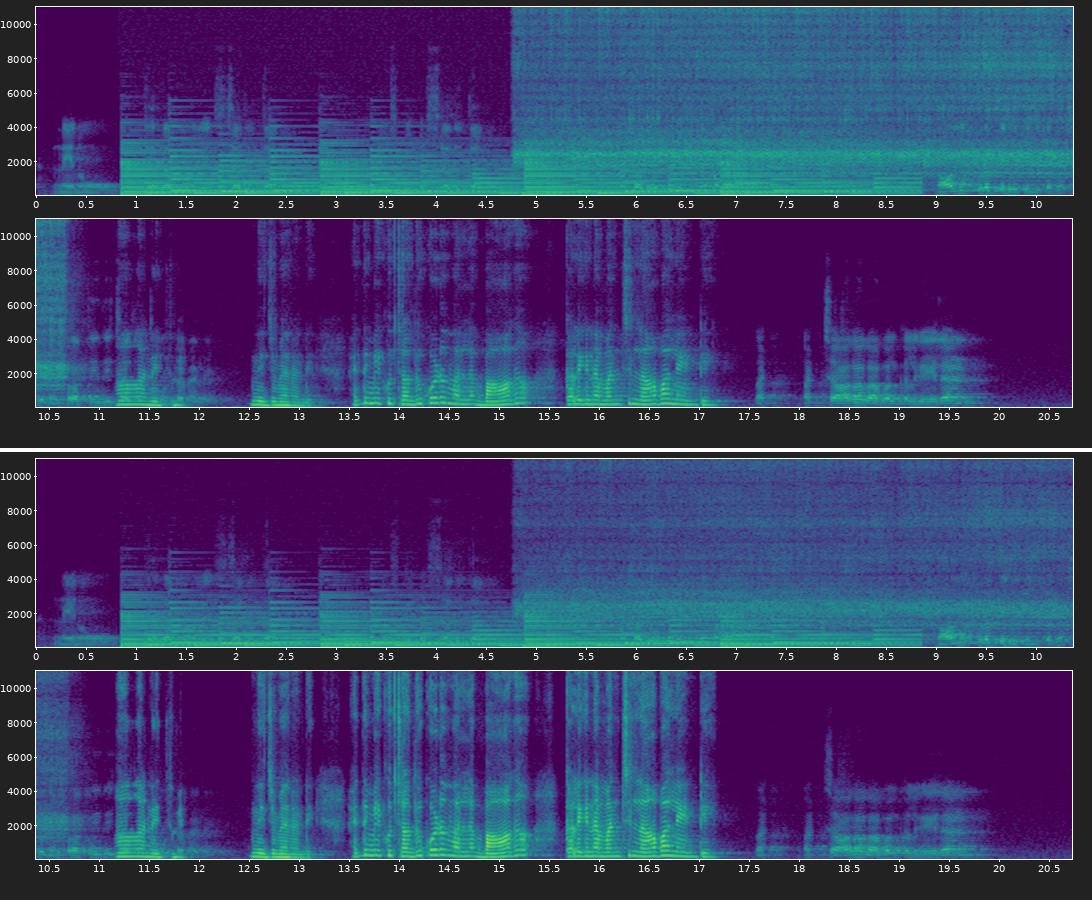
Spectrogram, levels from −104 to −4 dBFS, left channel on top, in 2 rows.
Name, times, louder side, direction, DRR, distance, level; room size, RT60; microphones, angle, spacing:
voice 1, 0.2-2.7 3.4-4.7 5.9-7.2 9.0-12.1 17.6-17.7 18.0-19.7, left 2 dB, 70° left, 6.7 m, -48 dB
sound 1, 0.8-8.9, left 1 dB, 20° left, 1.2 m, -39 dB
sound 2, 4.8-10.7, left 7 dB, 50° left, 4.3 m, -47 dB
voice 2, 11.2-11.8 12.5-17.2, right 4 dB, 80° right, 1.1 m, -33 dB
29.5 x 24.5 x 7.8 m
head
